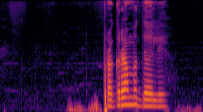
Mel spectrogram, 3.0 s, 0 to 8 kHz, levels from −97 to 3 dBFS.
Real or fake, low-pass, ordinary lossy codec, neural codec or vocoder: real; none; none; none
